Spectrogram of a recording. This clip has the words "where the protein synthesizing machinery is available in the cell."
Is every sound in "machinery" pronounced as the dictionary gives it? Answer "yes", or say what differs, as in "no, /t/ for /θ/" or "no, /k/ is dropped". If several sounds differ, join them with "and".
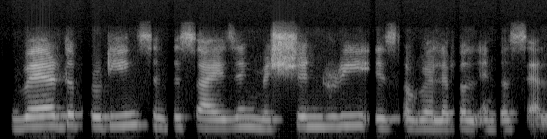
yes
